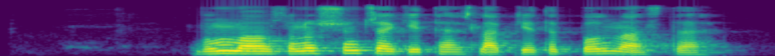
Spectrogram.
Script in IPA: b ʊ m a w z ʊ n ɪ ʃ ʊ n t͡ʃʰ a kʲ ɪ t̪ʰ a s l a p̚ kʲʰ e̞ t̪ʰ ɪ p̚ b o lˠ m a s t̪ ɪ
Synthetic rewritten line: b ʊ m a w z ʊ n ɪ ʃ ʊ n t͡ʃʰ a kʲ ɪ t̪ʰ a ʃ l a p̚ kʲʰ e̞ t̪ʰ ɪ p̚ b o lˠ m a s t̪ ɪ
